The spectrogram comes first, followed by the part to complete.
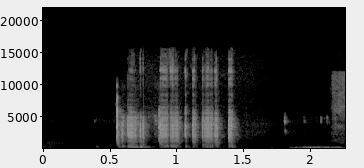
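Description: Yoga belt's cotton webbing being pulled through its buckle to form a loop: a rasping sound in several quick strokes over about a second, then a soft low bump near the end.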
